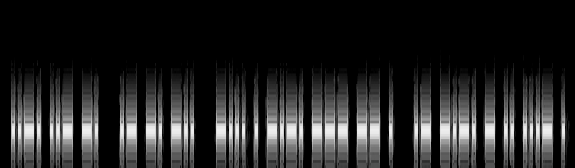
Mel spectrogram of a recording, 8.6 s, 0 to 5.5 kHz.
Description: Morse code, heard as a keyed tone, about 25 wpm, 600 Hz. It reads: FUN AND BECOME ACTIVE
